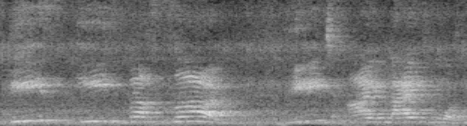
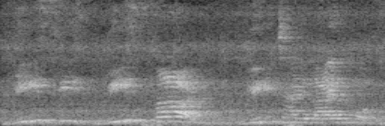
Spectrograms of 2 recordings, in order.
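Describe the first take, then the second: First: The word 'the' is said as short 'thuh'. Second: The word 'the' is said as long 'thee'. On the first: The speaker calls it wrong. "तो द गलत हो जाएगा" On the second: The speaker calls it right. "उस shirt पे हम जोर दे रहे हैं"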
